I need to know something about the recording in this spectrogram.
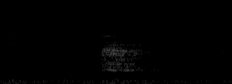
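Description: Near silence with one breathy exhale from a person about a second in, fading away over about half a second.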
